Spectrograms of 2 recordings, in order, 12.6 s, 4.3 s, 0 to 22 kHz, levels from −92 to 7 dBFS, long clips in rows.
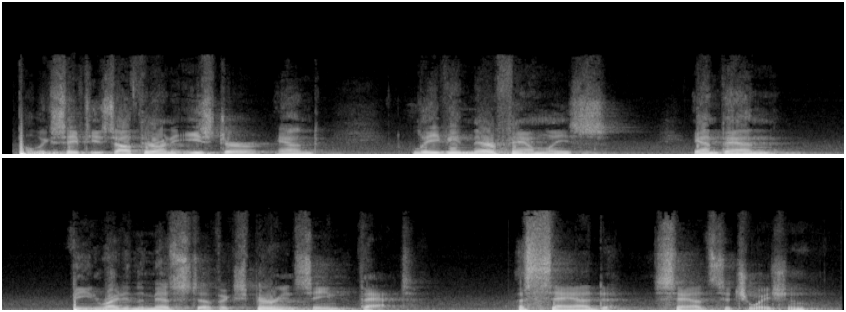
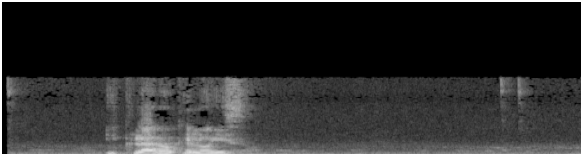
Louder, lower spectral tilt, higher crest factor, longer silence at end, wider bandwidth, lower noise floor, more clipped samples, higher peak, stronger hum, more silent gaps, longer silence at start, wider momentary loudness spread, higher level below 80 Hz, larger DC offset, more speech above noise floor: second, -19 LUFS vs -14 LUFS; about the same, -6 dB/octave vs -5.5 dB/octave; about the same, 18 dB vs 18 dB; about the same, 0.1 s vs 0 s; first, 14.5 kHz vs 11.5 kHz; first, -48 dBFS vs -42 dBFS; neither; about the same, -2 dBFS vs 0 dBFS; neither; neither; about the same, 0.1 s vs 0.05 s; second, 12 LU vs 27 LU; about the same, -42 dBFS vs -44 dBFS; neither; about the same, 30 dB vs 29 dB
